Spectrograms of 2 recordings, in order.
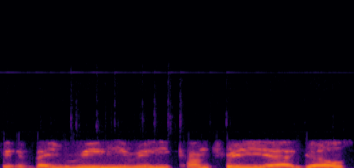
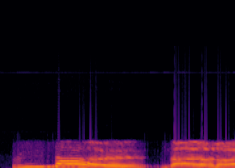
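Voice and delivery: emphatic no; 8 semitones higher, much slower than usual. Real, not acted. Caller reacting to question.

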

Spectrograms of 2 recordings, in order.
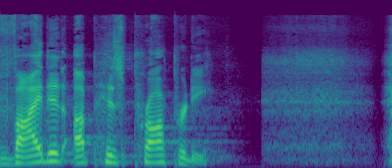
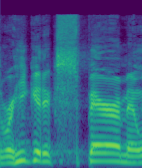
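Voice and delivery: usual speaking voice

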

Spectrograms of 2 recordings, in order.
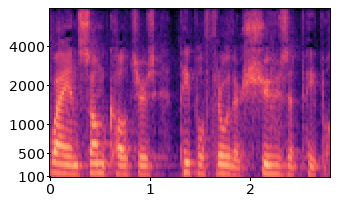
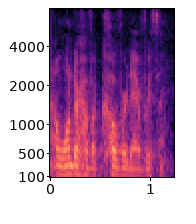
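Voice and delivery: quick, softer aside as if thinking; musing to himself; 3 semitones lower, 7 dB quieter, much faster than usual. Retold or imitated. Paul pausing after writing the verse, musing. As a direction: wonder it privately, fast and low-key. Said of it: "imagine him pausing ... and thinking".

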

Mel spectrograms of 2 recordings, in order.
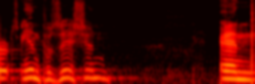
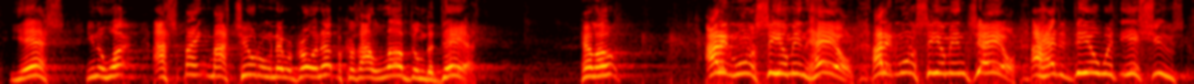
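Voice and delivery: loud, high preaching cry; preacher shouting his point home; impassioned preaching; 5 semitones higher, 6 dB louder than usual. Acted. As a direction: build into a shout.

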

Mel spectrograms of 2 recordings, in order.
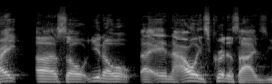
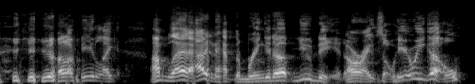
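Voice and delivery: ordinary talk, nothing marked

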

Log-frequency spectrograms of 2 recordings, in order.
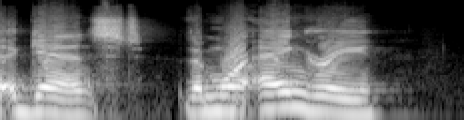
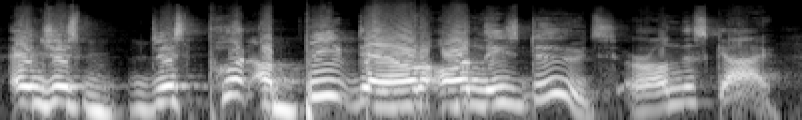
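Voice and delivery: higher, building mock rage; preacher acting out the congregation's fury, raised pitch; imagined angry outburst; 7 semitones higher than usual. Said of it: "We, we wanna say".

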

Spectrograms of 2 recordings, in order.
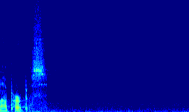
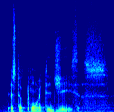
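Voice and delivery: hushed; 12 dB quieter than usual. Real, not acted. Hushed close of sermon point.

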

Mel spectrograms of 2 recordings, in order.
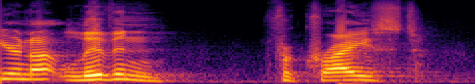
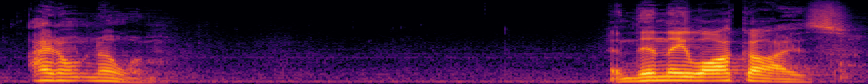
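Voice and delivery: usual speaking voice

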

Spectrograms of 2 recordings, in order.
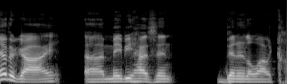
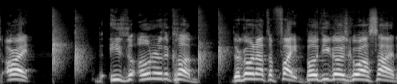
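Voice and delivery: loud, high club owner ordering them out; loud command; 8 semitones higher, 6 dB louder than usual. Retold or imitated. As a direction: bark the order to take it outside. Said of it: "Paul Lane just goes".

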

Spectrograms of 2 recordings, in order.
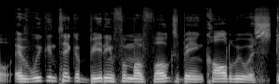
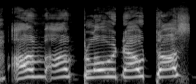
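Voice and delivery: put-on old man voice; 3 dB louder than usual. Joke about old age.

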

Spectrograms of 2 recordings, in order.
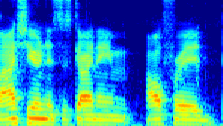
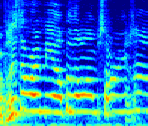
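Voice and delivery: very high mock wailing plea; hammed-up crying apology; screaming, crying kid; faster than usual. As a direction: beg in an imitated tearful child's squeal. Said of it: "he starts screaming and crying even more".

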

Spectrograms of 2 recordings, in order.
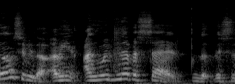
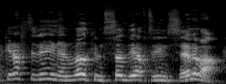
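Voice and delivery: loud, bright show opener; announcer voice; 6 semitones higher, 11 dB louder than usual. Acted. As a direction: announce it like a host. Delivering podcast opening.

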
